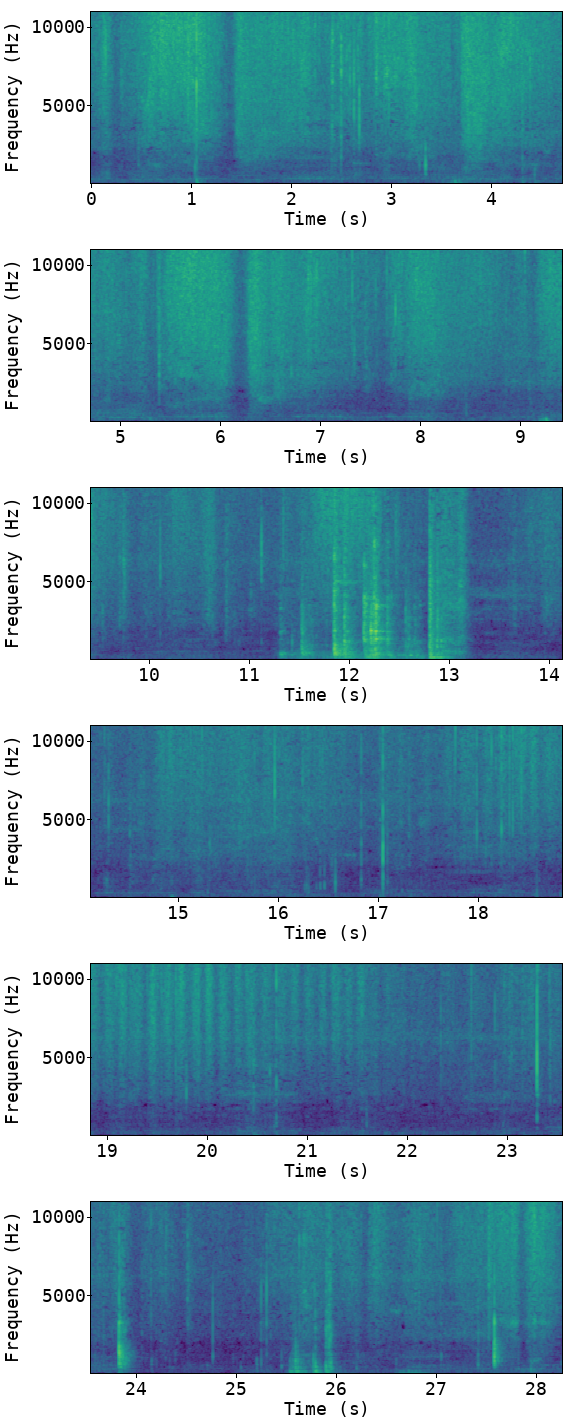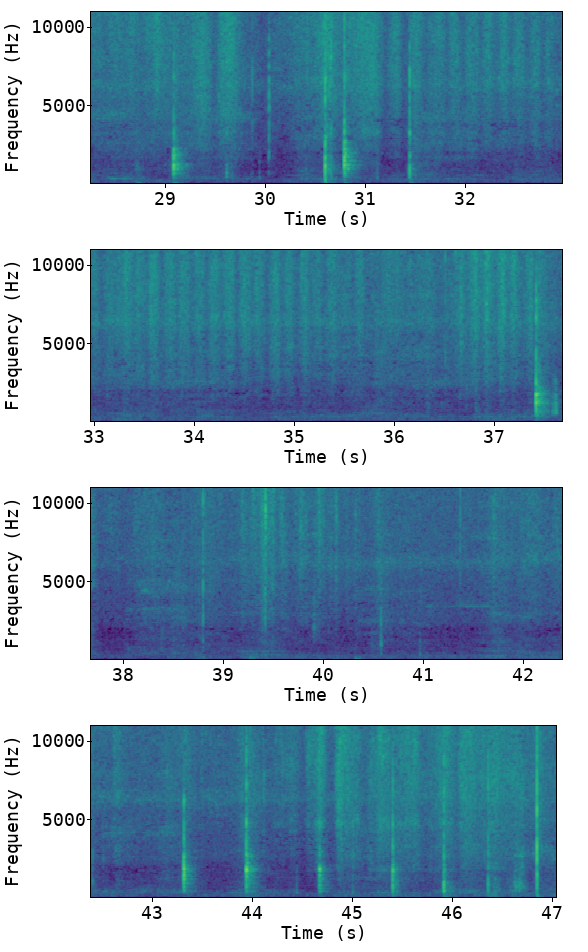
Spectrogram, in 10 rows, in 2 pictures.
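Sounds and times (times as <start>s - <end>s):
hands rubbing skin in massage: 0.0s - 10.8s, 17.7s - 22.1s, 26.0s - 37.8s.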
